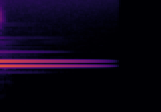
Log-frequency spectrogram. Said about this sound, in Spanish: Y luego, el miedo corrió por mis venas cuando el timbre sonó por segunda vez.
